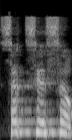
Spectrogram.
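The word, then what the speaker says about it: successor: हैं फिर से स इसमें थ्री सेलेबल है एक दो तीन इसमें जो लास्ट वाला आर है ना उसको एंड ऑफ़ the word is not pronounced उसको हम बोलते ही नहीं है। सक्सेसर बोलते हैं। सक्सेसर नहीं बोलते हैं।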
